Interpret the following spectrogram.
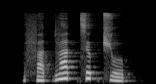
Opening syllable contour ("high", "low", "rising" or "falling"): low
